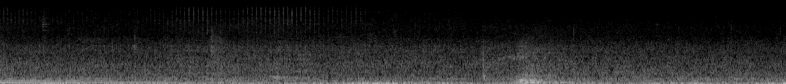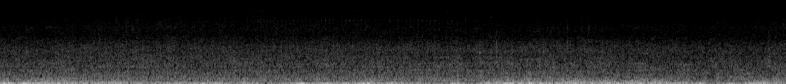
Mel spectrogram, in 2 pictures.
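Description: Wind blows in gusts outdoors, rumbling and buffeting.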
